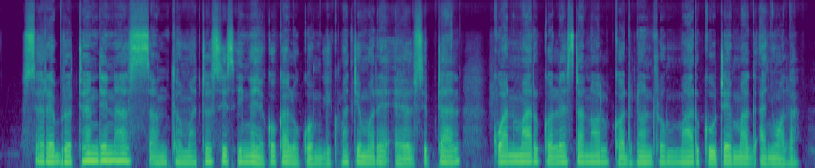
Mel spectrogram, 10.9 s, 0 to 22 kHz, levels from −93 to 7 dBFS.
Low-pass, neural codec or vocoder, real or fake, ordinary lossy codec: none; vocoder, 44.1 kHz, 128 mel bands, Pupu-Vocoder; fake; none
